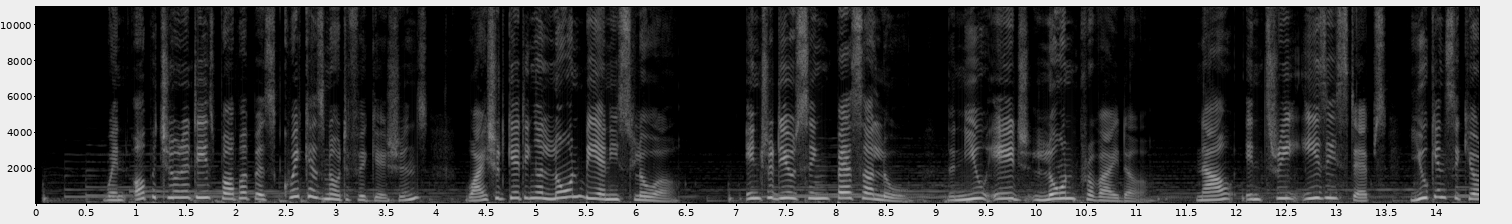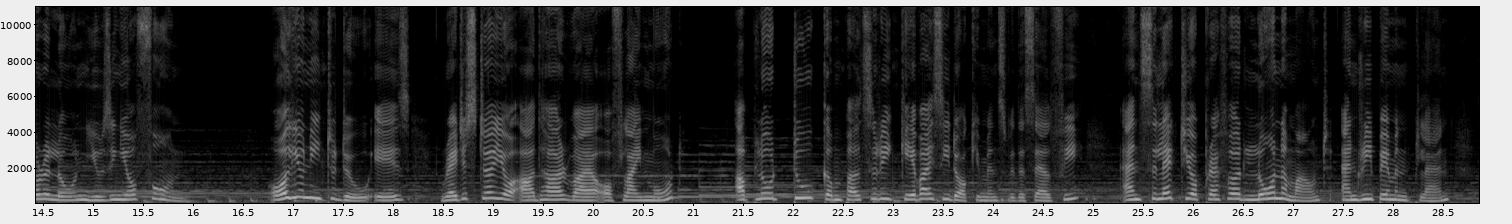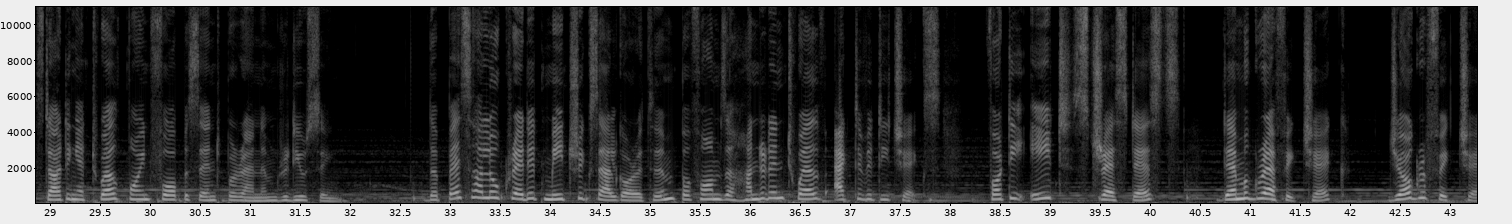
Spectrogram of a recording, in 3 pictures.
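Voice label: Explainer English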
